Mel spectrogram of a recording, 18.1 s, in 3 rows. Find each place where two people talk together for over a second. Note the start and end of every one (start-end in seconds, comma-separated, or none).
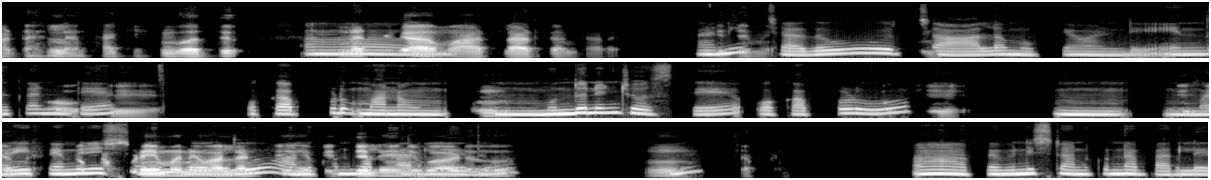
12.0-14.5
